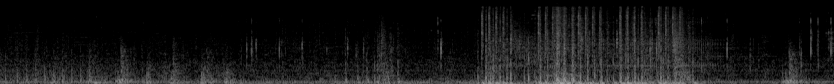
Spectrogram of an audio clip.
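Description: Rapid automatic gunfire from the Swordfish gun in a video game: a dense, loud burst of fast repeated shots in the middle, with lighter scattered shots and game noise before and after.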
